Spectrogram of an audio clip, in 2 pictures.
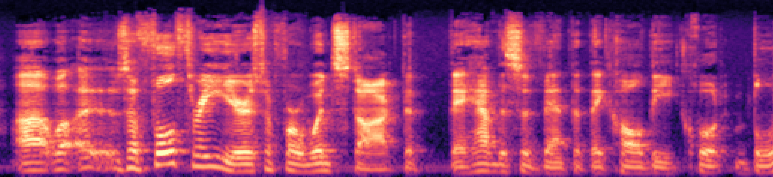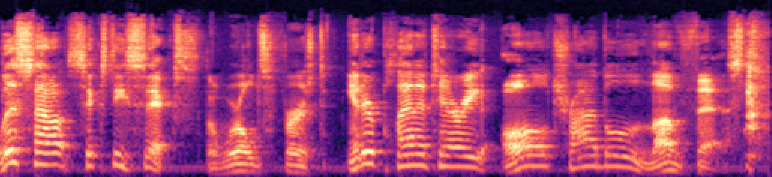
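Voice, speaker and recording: Guy storyteller, wry n chatty, pitch all over the place. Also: a bit bright.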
